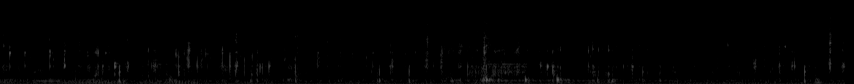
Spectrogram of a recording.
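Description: An Italian Greyhound chews its food, producing sharp crunches and wet clicks that come in quick, uneven bursts. A low steady hum sits underneath, as in a small indoor room.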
